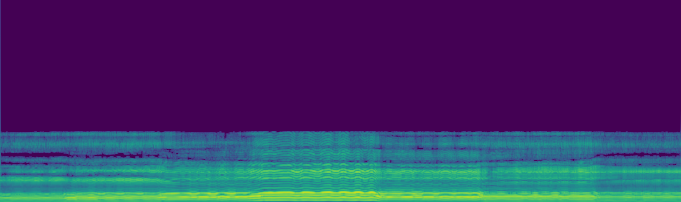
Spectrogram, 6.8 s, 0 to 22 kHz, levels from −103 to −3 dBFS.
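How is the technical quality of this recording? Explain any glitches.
No glitches: the music passes through call microphone processing, which trims the lowest bass and leaves nothing above 8 kHz, both normal for that path.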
